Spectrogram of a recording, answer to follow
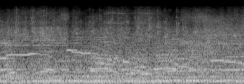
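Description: A spiritual jazz band plays a high melody line of held notes that step and slide in pitch, over a steady low bass.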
